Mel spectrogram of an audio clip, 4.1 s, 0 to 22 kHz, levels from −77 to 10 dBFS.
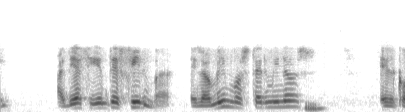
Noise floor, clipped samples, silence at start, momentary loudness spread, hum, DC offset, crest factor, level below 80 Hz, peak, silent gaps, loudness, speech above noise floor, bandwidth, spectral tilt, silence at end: -65 dBFS; under 0.1%; 0 s; 15 LU; none; under 0.1%; 20 dB; -70 dBFS; -6 dBFS; none; -25 LUFS; 41 dB; 4.5 kHz; -7.5 dB/octave; 0 s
